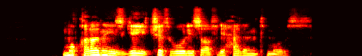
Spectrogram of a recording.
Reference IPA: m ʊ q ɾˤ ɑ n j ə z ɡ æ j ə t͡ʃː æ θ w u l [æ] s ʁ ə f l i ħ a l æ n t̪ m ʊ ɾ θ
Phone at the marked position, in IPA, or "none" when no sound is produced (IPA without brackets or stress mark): i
